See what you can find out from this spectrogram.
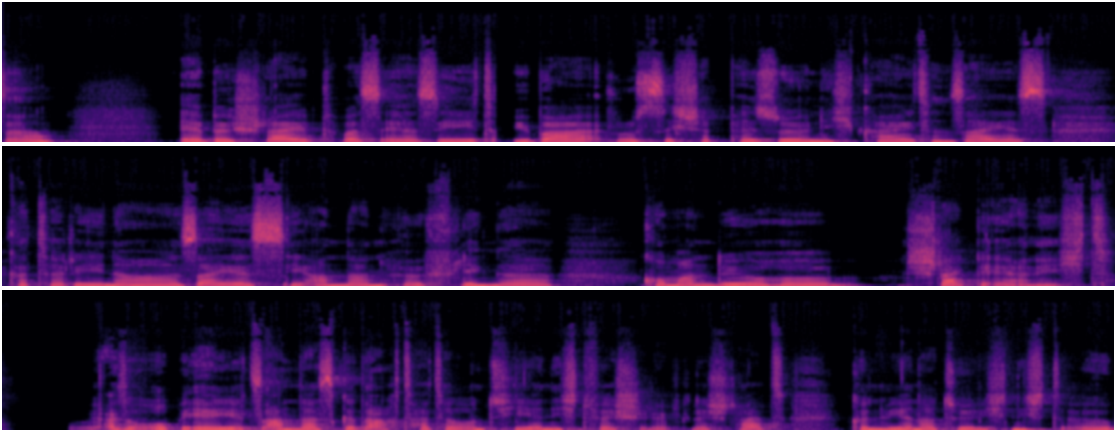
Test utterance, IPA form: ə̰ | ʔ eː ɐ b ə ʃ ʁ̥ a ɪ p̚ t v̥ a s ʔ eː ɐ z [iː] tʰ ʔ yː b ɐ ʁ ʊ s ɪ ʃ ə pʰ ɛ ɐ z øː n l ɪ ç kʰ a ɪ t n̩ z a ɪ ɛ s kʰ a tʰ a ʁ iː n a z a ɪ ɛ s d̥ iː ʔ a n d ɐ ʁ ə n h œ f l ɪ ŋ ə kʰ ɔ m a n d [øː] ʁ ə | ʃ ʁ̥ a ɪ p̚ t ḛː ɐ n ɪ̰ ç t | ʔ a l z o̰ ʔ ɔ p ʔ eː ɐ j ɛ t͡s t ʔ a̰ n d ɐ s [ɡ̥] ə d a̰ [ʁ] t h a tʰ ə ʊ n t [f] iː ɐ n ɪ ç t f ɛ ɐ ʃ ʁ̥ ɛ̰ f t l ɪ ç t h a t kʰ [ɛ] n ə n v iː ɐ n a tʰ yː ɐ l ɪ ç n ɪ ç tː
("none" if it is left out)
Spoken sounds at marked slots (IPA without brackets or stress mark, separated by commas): iː, øː, ɡ̥, χ, h, œ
